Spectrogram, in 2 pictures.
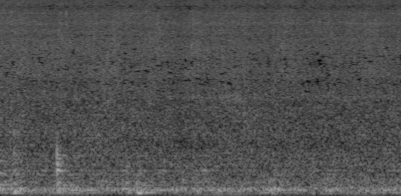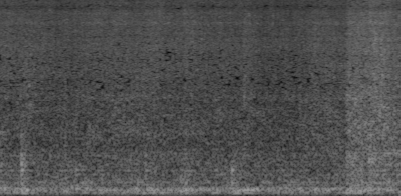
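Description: Cut, washed potatoes frying in a pan while being stirred, a dense continuous sizzle with occasional scraping stir sounds throughout.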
